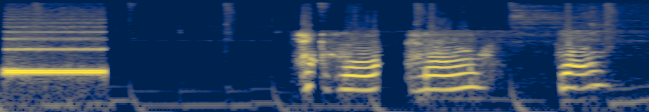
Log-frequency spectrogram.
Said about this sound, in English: We're going to call her right now, okay?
